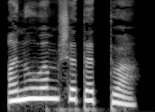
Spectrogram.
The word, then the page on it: ಅನುವಂಶತತ್ತ್ವ: anuvamśatattva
